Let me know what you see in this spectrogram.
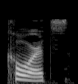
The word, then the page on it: courts: British English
